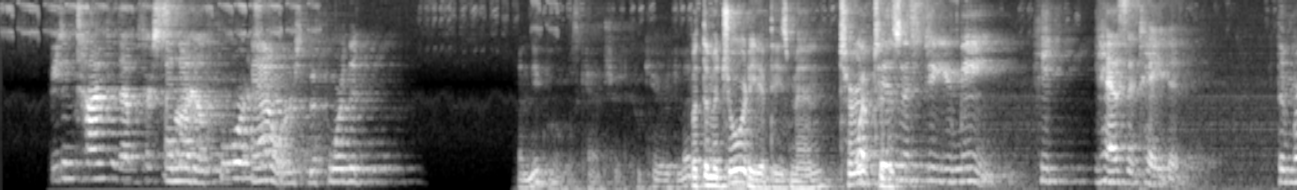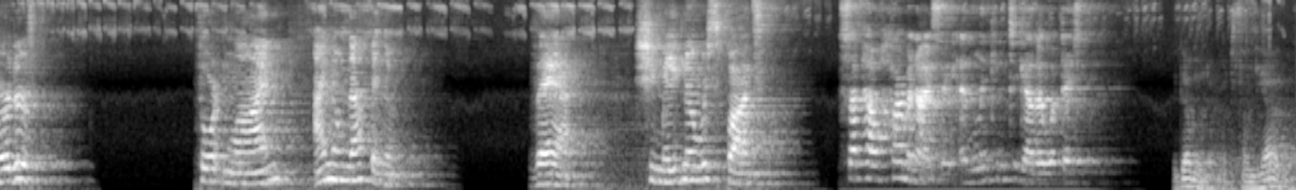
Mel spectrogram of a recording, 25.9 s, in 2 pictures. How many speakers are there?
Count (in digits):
5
